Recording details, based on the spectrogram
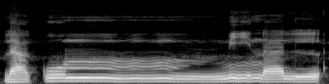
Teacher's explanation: ke huruf mim yang ini melebur dia ke huruf mim begitu Jadi walaupun hurufnya ada dua ya kita baca satu begitu kan dia melebur kemudian kita dengungkan kita dengungkan itu kita tahan kita panjangkan sejenak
